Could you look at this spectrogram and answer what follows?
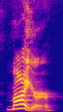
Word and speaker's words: Meyer: Mayer it will be easy to remember my name cuz Meyer rhymes with fire and now we have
